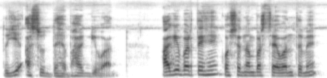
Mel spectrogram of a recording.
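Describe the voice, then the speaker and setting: Man going through exam questions, higher-pitched. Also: expressive, normal speed. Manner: drills answers by repeating them back as questions; addresses viewers as friends. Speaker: exam prep teacher. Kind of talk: explaining quiz answers.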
